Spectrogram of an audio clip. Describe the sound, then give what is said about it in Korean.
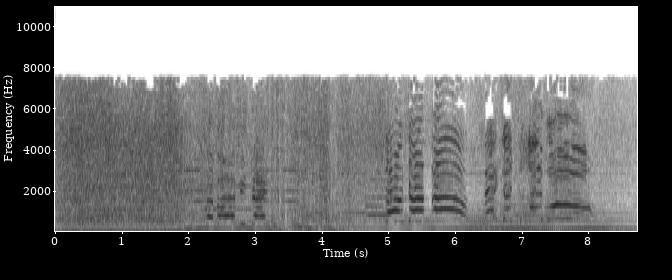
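A motorboat engine drones as the boat speeds along the Seine river. Its strong, steady hum carries beneath people talking. “모터보트를 타고 세네강을 달립니다.”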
